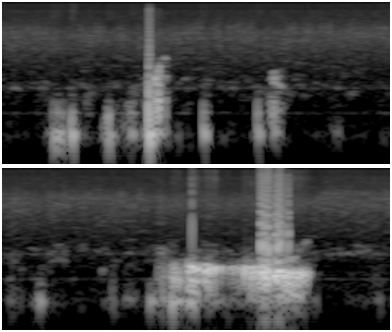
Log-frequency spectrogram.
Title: Fit male stomach growling digesting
